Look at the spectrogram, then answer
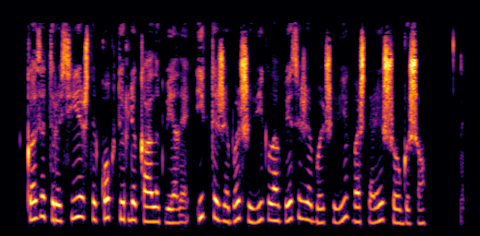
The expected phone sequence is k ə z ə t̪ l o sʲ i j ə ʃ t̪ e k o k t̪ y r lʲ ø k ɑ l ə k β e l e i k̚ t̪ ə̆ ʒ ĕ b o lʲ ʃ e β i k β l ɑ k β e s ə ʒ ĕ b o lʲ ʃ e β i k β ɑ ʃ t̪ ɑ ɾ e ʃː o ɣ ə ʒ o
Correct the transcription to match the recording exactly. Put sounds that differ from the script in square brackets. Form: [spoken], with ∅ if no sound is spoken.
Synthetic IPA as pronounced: k ə z ə t̪ [r] o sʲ i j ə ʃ t̪ e k o k t̪ y r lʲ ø k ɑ l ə k β e l e i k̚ t̪ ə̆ ʒ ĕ b o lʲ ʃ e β i k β l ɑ k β e s ə ʒ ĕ b o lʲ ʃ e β i k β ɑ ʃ t̪ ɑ ɾ e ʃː o ɣ ə [ʃ] o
